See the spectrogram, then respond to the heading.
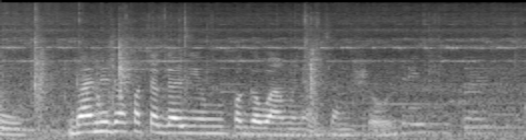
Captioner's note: speaks in local language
